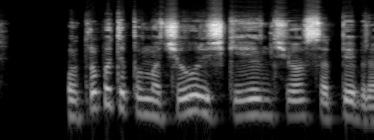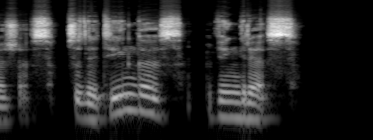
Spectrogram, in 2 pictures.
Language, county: Lithuanian, Utena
